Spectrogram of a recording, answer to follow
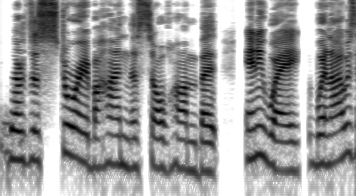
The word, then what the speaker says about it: Soham: Sohum. So it's one of the most well-known Vedic mantras. It means I am. It's SO, and then you'll see it written HUM. Okay. There's a story behind the Soham, but anyway, when I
